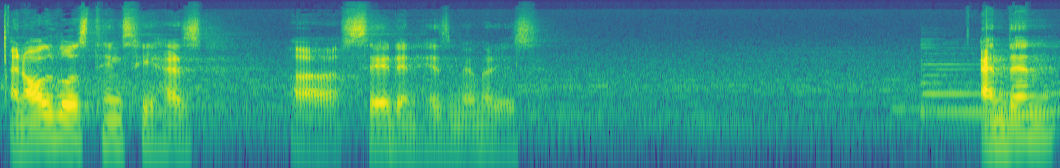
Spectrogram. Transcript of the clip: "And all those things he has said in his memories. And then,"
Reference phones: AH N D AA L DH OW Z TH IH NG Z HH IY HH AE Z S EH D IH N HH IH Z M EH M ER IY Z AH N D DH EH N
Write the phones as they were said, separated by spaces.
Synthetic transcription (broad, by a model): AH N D AA L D OW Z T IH NG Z HH IY HH AE Z S EH D IH N HH IH Z M EH M ER IY Z AH N D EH N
